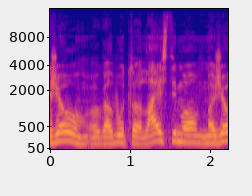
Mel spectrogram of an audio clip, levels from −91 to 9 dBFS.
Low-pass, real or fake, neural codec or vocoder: 14.4 kHz; real; none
